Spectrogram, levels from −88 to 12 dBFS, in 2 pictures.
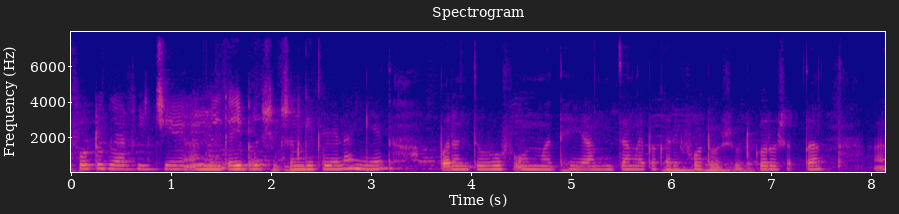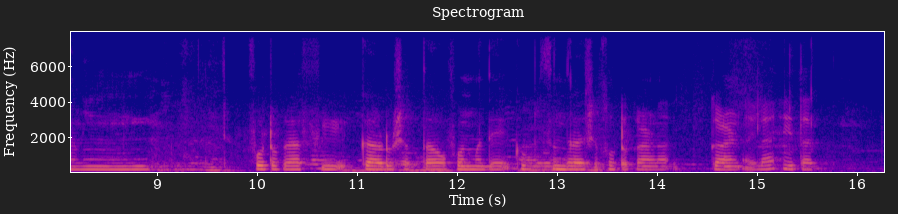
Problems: constant background noise, continuous background conversations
